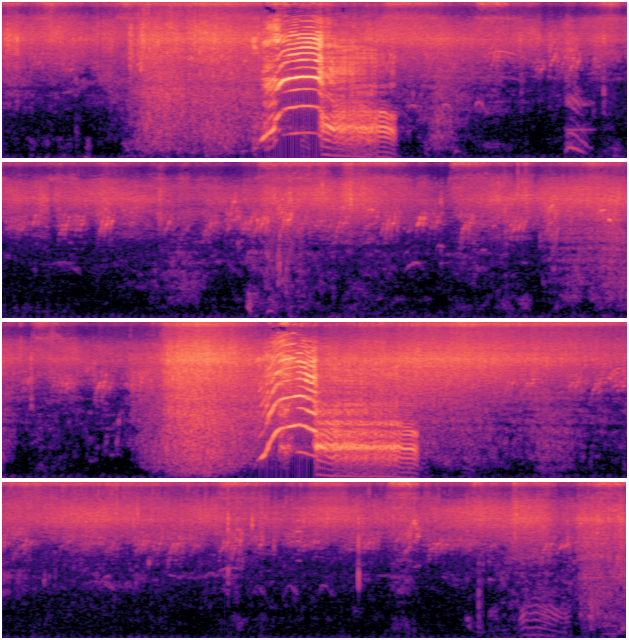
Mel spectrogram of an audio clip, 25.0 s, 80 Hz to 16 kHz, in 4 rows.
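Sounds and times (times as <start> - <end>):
deer distress bleat: 2.6 - 4.0, 15.1 - 16.7.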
